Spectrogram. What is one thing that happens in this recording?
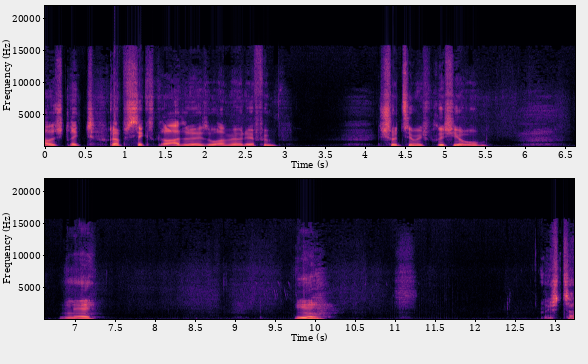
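A man talks quietly and drowsily close by, with long pauses.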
